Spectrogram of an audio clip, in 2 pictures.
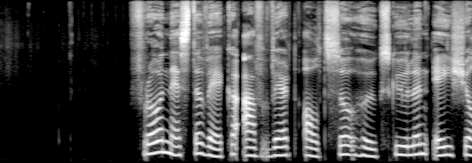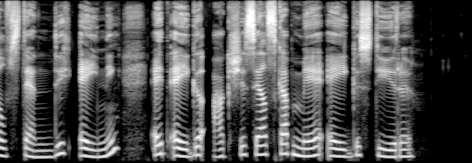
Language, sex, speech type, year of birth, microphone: Norwegian, female, read, 1978, Shure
